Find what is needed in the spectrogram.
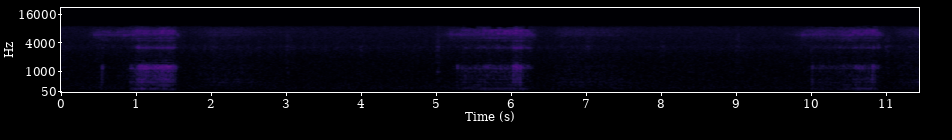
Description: My then 13 year old younger brother snoring.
